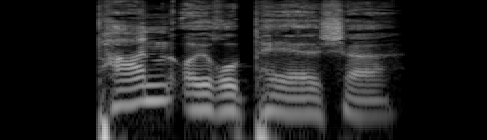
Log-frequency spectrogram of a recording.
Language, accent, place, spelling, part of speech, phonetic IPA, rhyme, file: German, Germany, Berlin, paneuropäischer, adjective, [ˌpanʔɔɪ̯ʁoˈpɛːɪʃɐ], -ɛːɪʃɐ, De-paneuropäischer.ogg
- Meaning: inflection of paneuropäisch: 1. strong/mixed nominative masculine singular 2. strong genitive/dative feminine singular 3. strong genitive plural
